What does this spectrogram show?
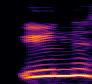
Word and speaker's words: une: Alors Vicky, une se pronuncia como un en español. No, no, no, no. Es un poquito diferente. Porque un, si no lo pronuncio mal, es con el sonido U, un, ¿ok? Une es con el sonido U. Y me vais a decir, pero Geoffrey, es lo mismo. No exactamente.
